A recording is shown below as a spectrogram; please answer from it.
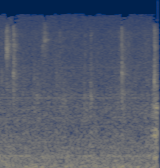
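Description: A few faint, scattered keystroke clicks from a computer keyboard as the text is typed, over quiet room noise.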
